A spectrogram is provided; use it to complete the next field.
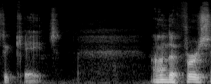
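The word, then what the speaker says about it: Katz: name Matthew Cates it's spelled k-a-t-z but he pronounced the case on the first L airplane album he managed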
